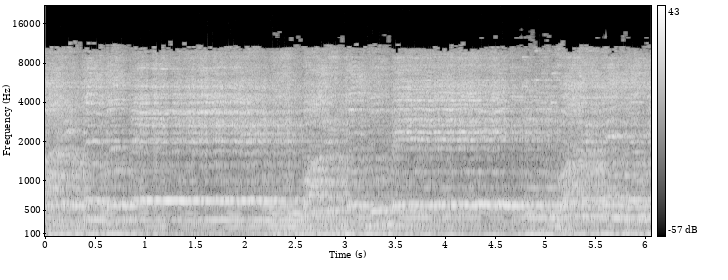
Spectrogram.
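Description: A choir singing a slow song in long held notes that move to a new pitch every second or two.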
